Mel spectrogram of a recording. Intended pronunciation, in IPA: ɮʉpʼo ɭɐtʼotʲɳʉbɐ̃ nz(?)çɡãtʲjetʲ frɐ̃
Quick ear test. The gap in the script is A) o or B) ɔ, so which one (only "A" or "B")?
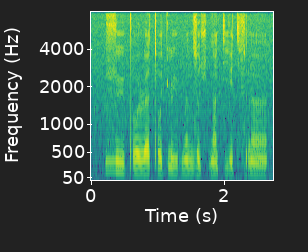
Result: A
